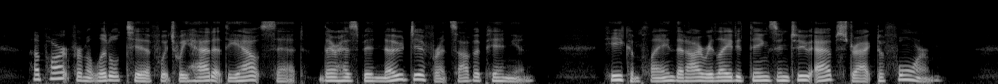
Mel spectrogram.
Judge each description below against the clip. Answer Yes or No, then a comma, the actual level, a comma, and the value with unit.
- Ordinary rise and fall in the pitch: Yes, average, 3.0 semitones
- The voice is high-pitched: No, medium, 170 Hz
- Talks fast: No, average, 175 wpm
